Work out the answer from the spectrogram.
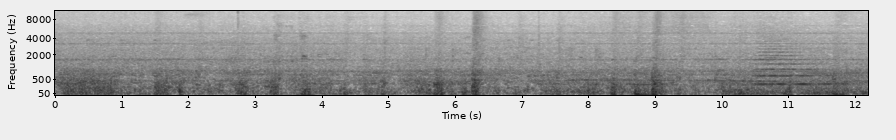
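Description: Mumbai suburban electric local train running slowly, heard from its open doorway: a continuous rumble of the carriage with scattered sharp clicks of the wheels over rail joints. About ten seconds in, a steady pitched tone joins it.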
